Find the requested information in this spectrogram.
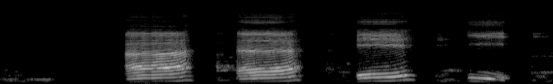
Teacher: jadi antar fathah dan kasrah ini ada namanya imalah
